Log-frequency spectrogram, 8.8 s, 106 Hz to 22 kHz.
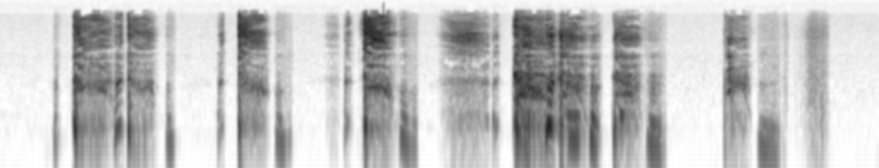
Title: # 23 Harder times... cough is cooking in my chest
